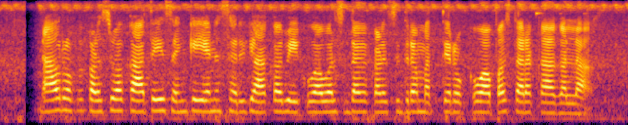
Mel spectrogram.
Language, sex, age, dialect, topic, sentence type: Kannada, female, 18-24, Central, banking, statement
